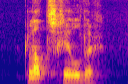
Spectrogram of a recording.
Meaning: 1. a bad painter 2. a painter specialised in painting houses and objects (including decorative painting)
- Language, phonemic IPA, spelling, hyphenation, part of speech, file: Dutch, /ˈklɑtˌsxɪl.dər/, kladschilder, klad‧schil‧der, noun, Nl-kladschilder.ogg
